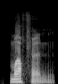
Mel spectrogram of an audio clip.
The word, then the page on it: muffin: American English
